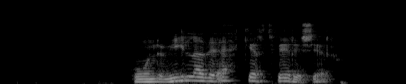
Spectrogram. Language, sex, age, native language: Icelandic, male, 40-49, Icelandic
